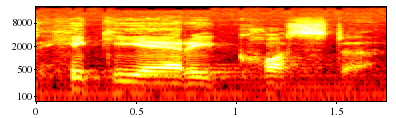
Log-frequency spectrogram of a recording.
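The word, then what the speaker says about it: Richieri-Costa: Well, I call this entity uh I call this Hickeyi Costa syndrome. R I C H I E I Costa. Hicki, I know that's the R is pronounced with an H.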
